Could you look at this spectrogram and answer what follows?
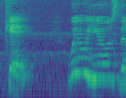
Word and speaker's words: che: Actually, if you want to say che, we will use the letter C and then the letter H and then E. So C, H, E, and it's pronounced che, which means what.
